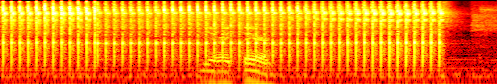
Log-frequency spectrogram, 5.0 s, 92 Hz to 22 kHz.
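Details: Shockwave therapy device on a chiropractic patient's lower back, comfort setting ramping up, later ending at 3.5; rapid regular mechanical clicking pulses about four per second, brief voice, stops near end.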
